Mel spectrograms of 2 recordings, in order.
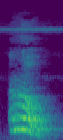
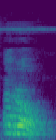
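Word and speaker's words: rho: this letter pronounces as row okay this letter pronounces as row okay row is known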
